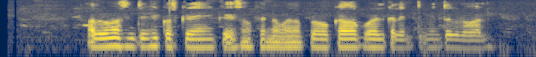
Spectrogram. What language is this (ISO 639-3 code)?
spa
